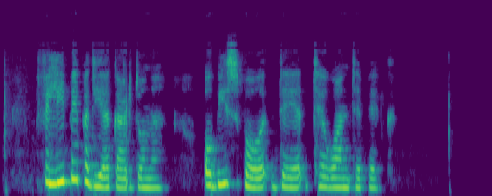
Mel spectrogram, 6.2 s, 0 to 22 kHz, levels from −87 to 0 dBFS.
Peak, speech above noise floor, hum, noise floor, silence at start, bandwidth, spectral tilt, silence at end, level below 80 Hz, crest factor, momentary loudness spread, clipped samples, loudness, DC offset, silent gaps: -2 dBFS; 65 dB; none; -82 dBFS; 0.55 s; 9 kHz; -6 dB/octave; 1.45 s; -60 dBFS; 16 dB; 13 LU; under 0.1%; -18 LUFS; under 0.1%; none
